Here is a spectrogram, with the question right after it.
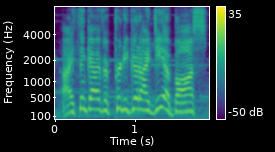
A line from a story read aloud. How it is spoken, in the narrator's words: he shouted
